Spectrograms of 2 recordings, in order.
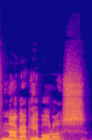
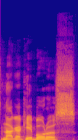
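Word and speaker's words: Nagakabouros: Well, the pronunciation of that name, by the way, everyone has their own one. I have my own one. I believe it's Nagakeboros, as it was pronounced in, like, the Ruined King game, at least.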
